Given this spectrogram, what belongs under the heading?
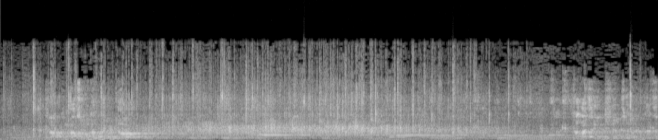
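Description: An audience applauds at an inauguration and awards ceremony in Icheon, sustained crowd clapping mixed with ceremonial background music, swelling at the start and again near the end.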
